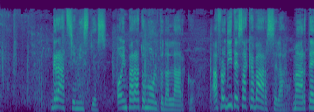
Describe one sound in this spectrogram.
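A young woman speaks warmly and close.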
